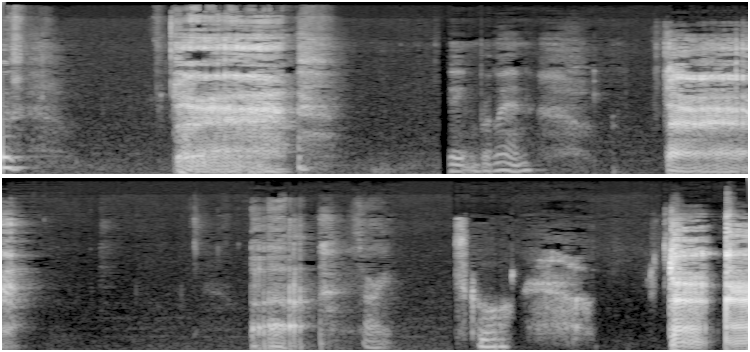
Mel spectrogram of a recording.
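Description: A series of loud, long, deep belches with pauses between them, followed by a few shorter ones: deliberate repeated burping.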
